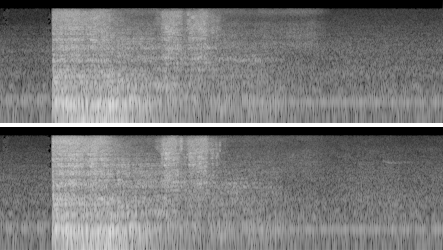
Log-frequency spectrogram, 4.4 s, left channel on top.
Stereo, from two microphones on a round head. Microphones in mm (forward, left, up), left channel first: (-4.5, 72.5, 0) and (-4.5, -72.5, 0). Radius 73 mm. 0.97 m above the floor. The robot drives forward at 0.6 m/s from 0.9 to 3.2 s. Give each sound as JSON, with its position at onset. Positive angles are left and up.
{"t": 0.5, "sound": "a gunshot", "side_deg": -35, "distance_m": 0.9}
